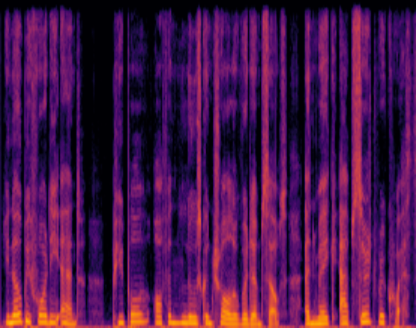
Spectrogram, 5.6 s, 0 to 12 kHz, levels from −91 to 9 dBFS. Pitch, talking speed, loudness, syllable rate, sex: 220 Hz, 160 wpm, -18 LUFS, 5.3 syllables/s, female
